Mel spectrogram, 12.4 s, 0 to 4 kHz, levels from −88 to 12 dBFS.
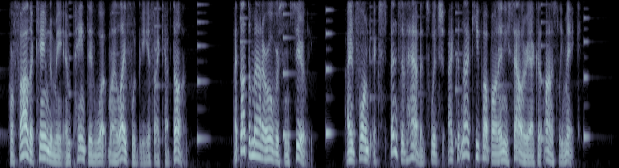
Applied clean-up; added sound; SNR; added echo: neural mask model RNNoise.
